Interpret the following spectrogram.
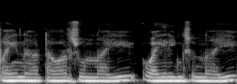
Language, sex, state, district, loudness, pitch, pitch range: Telugu, male, Andhra Pradesh, Chittoor, -11 LUFS, 165 Hz, 165-170 Hz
